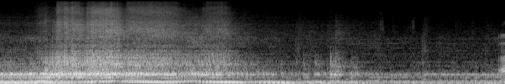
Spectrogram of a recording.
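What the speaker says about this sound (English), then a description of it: "You can hear that Subi rumble." A deep, loping Subaru boxer engine in a Scion FR-S with a Tomei unequal-length header idles close by, loud and uneven, with a slightly lumpy burble that eases down after a couple of seconds.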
